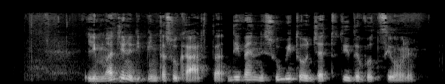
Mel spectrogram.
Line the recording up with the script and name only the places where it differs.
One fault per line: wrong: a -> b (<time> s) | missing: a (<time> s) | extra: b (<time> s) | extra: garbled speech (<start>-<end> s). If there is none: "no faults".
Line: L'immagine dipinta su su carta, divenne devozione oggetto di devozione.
missing: su (1.8 s)
wrong: devozione -> subito (2.6 s)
